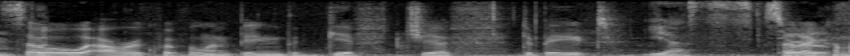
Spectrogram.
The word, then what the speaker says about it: GIF: across a lot yes I for obvious reasons come down on the hard G side yes Gil likewise yeah um but uh you the G and GIF is short for graphics Nots definitely a g thing nothing nothing but a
